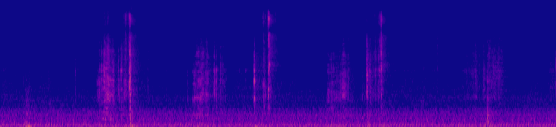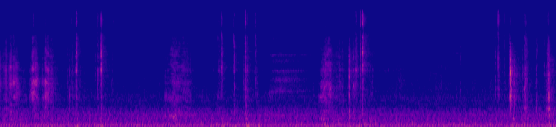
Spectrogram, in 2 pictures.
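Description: Kitchen scissors snip through the crisp crust ends of a Sicilian-style pizza, giving a quiet series of scattered crunchy cuts and clicks over low room noise.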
